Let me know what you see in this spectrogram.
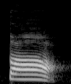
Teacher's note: تا زبان کی نوک جو جو اوپر والے دو دانت ہیں اس کی جڑ سے لگے گی. تا ادا کرتے وقت زبان سختی کے ساتھ اوپر تالو سے لگ جاتی ہے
